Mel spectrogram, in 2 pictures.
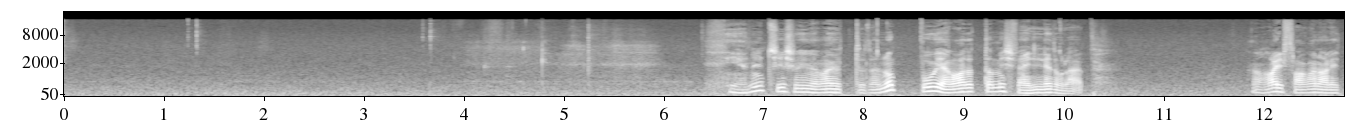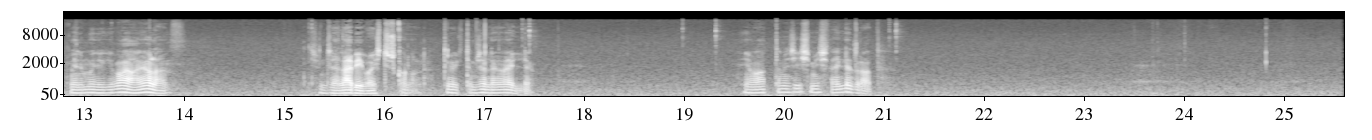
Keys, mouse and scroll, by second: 3.7 click, 6.5 click, 17.3 click, 19.0 click, 21.0 click.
